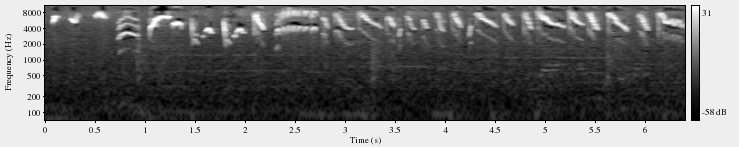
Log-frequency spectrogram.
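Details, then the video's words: White-eye in lively song meant to rouse other white-eyes: a dense, chattering stream of high twittering notes and descending whistles that runs almost without a break over light background noise. "Suara Pleci ini bikin Pleci Lain Emosi dan ikut Gacor"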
